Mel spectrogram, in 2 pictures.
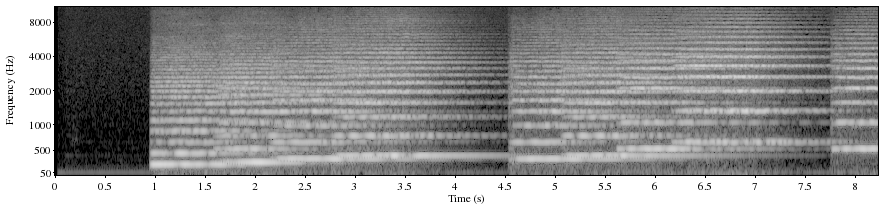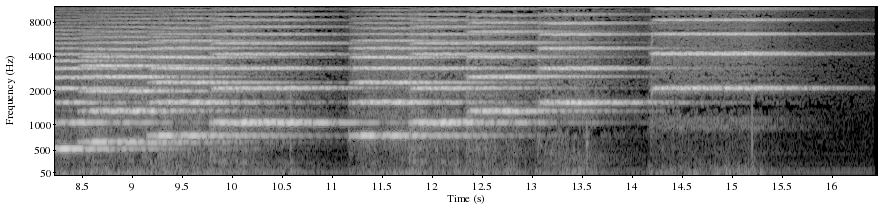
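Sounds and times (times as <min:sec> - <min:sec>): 
orchestral music on a keyboard: 0:01.0 - 0:16.1.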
